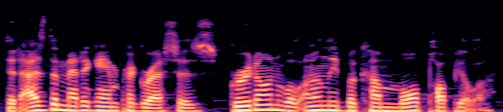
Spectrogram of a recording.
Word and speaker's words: Groudon: popular by the way I'm aware that I pronounce Groudon in a strange way when I was younger everybody at my school said Groudon like this and I never heard it pronounced any other way until years later I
